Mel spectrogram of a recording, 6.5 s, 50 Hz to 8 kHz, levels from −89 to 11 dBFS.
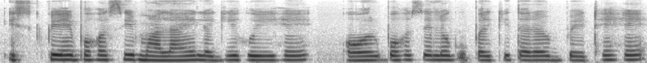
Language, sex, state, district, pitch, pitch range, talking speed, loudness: Hindi, female, Madhya Pradesh, Dhar, 205 Hz, 195-210 Hz, 155 wpm, -17 LUFS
